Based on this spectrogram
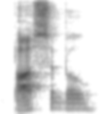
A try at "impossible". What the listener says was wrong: Но только не possible, тут что-то немного impossible, yeah.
